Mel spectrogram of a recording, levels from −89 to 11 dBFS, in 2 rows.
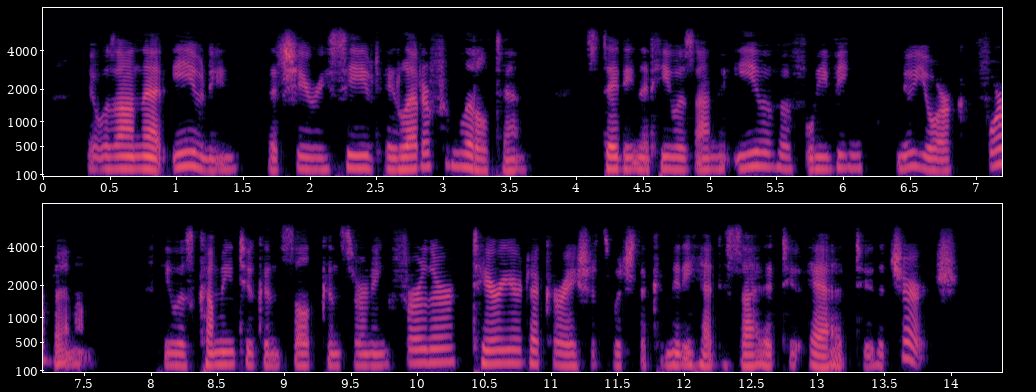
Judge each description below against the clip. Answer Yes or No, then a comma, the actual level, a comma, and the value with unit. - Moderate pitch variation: No, narrow, 2.2 semitones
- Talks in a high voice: No, medium, 165 Hz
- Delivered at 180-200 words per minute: Yes, average, 190 wpm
